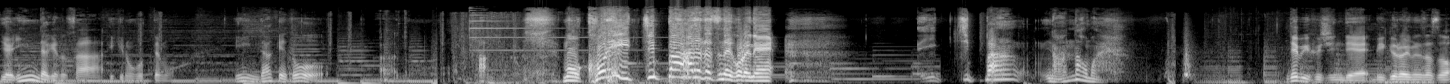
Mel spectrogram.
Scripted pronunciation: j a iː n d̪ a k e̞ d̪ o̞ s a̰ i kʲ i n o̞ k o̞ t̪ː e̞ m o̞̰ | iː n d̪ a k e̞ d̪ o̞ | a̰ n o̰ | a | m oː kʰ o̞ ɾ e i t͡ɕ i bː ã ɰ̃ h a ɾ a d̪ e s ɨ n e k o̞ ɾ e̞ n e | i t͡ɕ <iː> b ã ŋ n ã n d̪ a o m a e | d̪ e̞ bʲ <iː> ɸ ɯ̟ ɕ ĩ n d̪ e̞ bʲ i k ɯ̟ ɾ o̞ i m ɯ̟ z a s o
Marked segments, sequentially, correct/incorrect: incorrect: i, incorrect: i

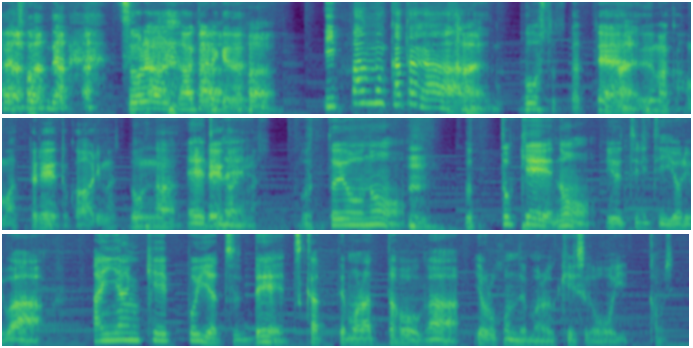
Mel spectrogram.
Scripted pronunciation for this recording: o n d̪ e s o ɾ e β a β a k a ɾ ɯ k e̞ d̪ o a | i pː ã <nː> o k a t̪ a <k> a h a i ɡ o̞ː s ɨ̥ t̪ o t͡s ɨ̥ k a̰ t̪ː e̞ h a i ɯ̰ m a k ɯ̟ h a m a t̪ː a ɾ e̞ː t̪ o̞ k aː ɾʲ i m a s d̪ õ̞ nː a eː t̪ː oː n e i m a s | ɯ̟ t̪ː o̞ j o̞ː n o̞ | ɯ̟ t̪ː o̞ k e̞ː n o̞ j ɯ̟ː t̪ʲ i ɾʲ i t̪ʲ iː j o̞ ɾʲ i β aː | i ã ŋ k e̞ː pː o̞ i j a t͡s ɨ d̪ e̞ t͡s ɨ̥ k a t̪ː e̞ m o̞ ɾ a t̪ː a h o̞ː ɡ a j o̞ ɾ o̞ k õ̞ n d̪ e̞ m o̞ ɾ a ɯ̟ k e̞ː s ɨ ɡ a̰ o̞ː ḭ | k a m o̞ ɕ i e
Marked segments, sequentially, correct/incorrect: correct, incorrect: ɡ

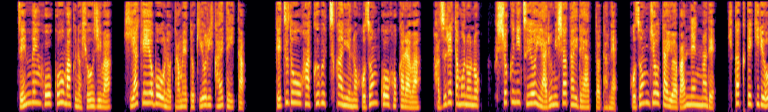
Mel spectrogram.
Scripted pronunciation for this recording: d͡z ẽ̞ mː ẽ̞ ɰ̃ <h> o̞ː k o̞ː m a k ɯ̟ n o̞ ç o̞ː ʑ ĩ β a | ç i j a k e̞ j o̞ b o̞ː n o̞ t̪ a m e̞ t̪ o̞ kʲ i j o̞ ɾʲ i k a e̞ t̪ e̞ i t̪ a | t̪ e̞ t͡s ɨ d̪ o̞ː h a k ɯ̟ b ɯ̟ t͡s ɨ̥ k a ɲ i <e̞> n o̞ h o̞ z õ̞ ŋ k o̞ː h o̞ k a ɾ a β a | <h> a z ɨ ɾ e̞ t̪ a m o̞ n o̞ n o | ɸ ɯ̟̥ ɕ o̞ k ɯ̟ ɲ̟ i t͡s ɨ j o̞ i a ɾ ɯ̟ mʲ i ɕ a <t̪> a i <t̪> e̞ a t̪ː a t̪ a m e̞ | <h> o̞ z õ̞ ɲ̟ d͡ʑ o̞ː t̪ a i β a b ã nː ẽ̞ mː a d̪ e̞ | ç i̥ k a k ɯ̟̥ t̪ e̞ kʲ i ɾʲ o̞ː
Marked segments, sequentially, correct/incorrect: correct, correct, correct, correct, incorrect: d̪, correct

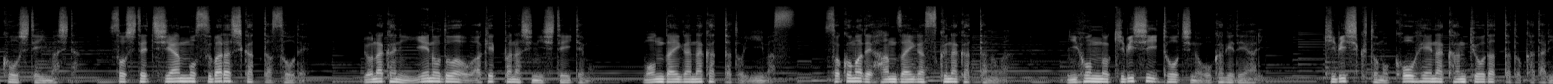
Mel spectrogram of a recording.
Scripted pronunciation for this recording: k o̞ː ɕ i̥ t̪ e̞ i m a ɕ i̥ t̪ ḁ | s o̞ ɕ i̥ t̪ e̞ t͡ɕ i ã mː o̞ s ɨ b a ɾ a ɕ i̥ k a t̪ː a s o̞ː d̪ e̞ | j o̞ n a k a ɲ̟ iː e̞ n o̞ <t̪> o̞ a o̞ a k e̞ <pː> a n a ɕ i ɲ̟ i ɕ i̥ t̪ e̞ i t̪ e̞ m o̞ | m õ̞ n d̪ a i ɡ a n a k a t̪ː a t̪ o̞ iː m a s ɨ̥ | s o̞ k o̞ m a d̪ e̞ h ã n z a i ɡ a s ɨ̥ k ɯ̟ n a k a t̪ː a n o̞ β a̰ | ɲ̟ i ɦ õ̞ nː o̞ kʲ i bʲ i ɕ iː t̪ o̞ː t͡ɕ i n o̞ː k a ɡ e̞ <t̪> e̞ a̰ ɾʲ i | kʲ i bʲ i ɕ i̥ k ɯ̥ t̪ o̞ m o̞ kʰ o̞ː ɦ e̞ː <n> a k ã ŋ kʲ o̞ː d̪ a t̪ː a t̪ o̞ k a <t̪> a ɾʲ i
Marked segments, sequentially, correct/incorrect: incorrect: d̪, correct, incorrect: d̪, correct, correct

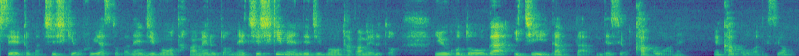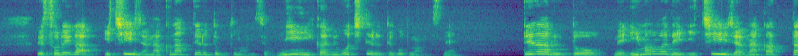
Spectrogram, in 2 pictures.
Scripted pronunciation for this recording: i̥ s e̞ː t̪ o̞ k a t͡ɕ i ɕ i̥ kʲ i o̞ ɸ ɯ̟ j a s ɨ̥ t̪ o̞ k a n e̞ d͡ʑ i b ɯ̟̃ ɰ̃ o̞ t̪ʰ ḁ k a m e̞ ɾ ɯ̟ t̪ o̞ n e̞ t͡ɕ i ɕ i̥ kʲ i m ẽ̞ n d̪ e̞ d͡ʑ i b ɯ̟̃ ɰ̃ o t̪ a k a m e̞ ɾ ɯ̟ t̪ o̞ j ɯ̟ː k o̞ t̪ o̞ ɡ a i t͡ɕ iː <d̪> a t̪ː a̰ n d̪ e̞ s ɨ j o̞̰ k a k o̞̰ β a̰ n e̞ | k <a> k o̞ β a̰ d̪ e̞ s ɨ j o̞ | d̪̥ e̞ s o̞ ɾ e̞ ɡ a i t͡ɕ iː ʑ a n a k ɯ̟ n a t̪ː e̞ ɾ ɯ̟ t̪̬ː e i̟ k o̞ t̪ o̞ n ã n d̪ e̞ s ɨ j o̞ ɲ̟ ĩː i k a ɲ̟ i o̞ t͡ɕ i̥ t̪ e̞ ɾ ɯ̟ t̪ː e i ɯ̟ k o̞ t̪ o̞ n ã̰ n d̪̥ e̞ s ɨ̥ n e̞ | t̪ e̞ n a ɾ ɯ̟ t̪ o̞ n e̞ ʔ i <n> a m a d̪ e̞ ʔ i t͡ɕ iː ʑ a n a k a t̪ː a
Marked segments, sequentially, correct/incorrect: correct, correct, incorrect: m

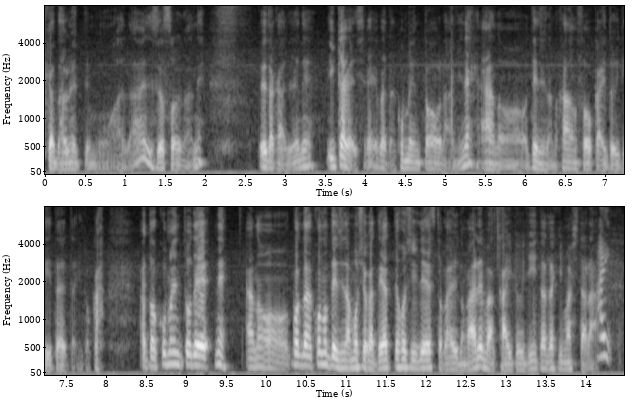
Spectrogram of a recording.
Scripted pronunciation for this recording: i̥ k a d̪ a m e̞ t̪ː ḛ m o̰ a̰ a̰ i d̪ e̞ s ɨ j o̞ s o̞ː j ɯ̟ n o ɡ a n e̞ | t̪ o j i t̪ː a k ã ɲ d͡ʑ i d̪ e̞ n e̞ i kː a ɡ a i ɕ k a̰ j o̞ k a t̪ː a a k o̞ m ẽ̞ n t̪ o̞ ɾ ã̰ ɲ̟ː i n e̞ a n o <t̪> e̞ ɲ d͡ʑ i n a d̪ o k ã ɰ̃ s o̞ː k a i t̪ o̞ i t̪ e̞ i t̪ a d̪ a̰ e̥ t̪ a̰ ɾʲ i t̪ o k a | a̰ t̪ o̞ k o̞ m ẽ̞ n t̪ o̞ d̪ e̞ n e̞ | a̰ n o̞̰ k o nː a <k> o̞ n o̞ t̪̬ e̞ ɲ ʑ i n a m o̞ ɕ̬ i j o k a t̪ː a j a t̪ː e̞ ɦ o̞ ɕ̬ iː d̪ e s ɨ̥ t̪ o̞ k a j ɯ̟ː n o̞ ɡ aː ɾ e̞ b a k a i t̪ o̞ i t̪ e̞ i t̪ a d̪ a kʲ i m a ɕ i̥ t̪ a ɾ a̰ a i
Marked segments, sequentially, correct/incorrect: correct, correct

